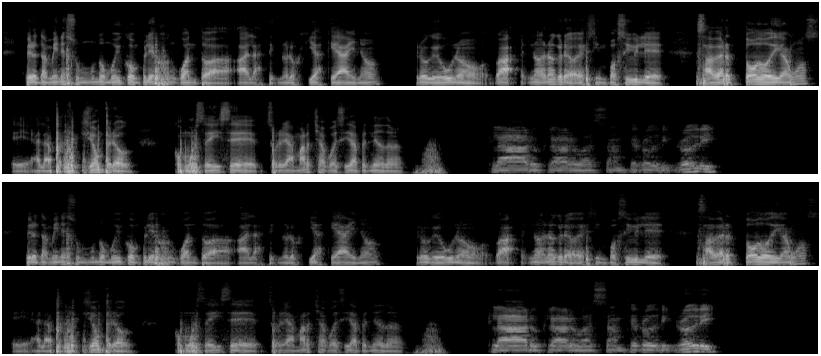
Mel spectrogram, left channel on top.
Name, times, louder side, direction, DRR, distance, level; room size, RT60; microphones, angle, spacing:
voice 1, 0.2-3.8 4.1-6.6 6.9-9.5 9.9-12.6, left 4 dB, 60° left, 0.5 m, -27 dB
voice 2, 13.0-15.3, right 4 dB, 50° right, 1.0 m, -34 dB
6.0 x 2.7 x 2.3 m
head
